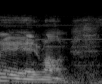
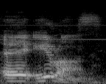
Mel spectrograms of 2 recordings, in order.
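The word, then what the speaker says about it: Aeron: I'm like, no, it's not Aaron. It's Aaron. It's much more exotic.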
